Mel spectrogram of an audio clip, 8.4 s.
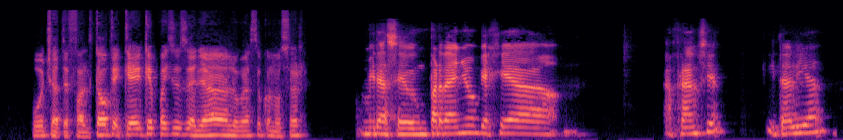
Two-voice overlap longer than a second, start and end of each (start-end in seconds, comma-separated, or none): none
